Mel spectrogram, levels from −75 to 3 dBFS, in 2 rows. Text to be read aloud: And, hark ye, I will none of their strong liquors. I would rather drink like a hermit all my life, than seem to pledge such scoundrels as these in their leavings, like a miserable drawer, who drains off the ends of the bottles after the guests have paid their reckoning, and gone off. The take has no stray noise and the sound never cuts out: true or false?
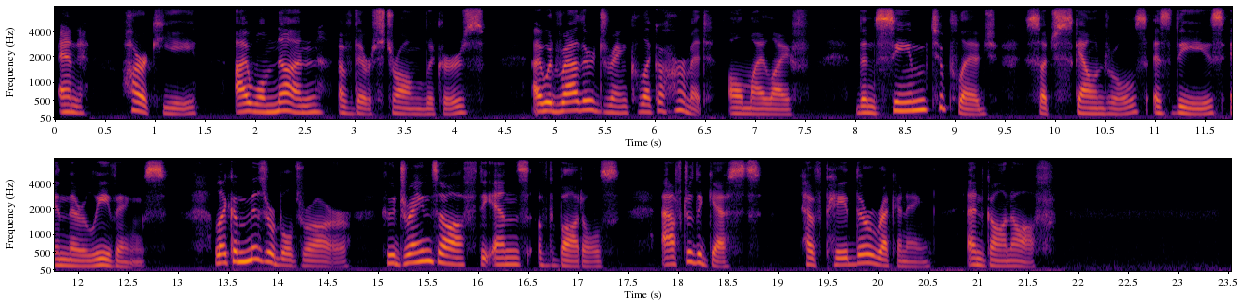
true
